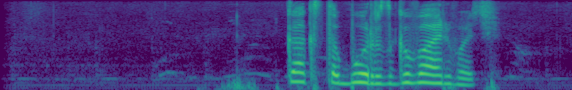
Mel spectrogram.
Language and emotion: Russian, angry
